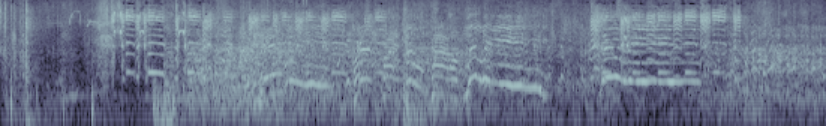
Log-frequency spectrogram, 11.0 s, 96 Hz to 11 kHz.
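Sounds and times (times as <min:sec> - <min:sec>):
door swinging open on a squeaky hinge: 0:01.7 - 0:02.7
laughter: 0:02.1 - 0:11.0.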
